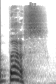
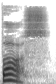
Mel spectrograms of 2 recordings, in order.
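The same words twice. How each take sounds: First: "bus" with a short American uh vowel; American pronunciation. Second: "boss", the rounded Irish-like vowel for bus; Irish-style vowel. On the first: Researcher shows how an American mother says the word, "bus" with uh. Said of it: "American English-speaking mother might call". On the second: Researcher shows an Irish father's word for bus, "boss" with rounded vowel. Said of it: "spoken by an Irish English-speaking father". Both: Shown as a demonstration.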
